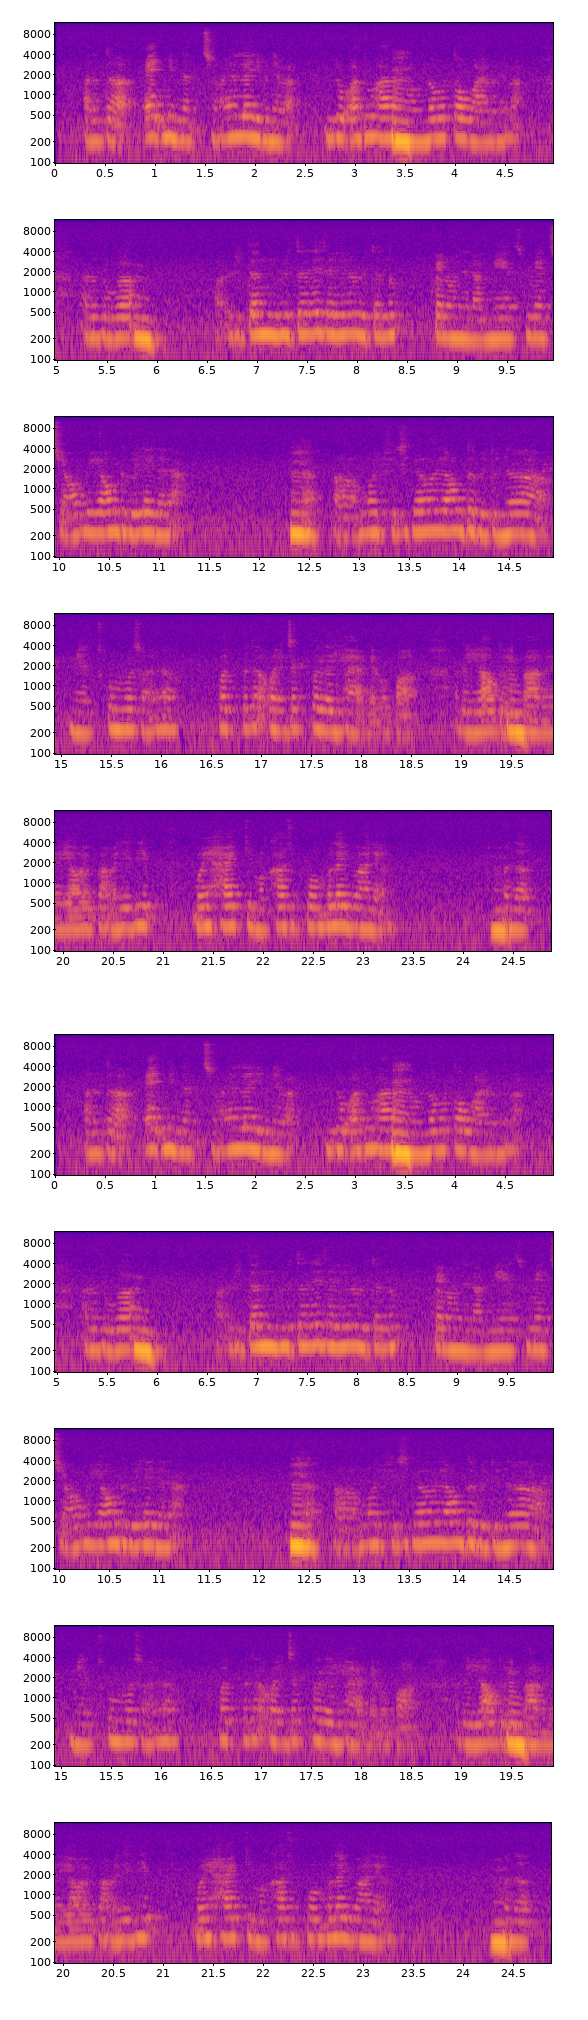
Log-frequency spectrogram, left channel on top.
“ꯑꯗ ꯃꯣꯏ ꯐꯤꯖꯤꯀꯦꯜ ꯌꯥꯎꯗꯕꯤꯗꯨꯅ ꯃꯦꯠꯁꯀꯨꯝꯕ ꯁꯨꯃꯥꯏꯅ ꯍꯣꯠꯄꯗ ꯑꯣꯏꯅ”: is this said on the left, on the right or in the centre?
Left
